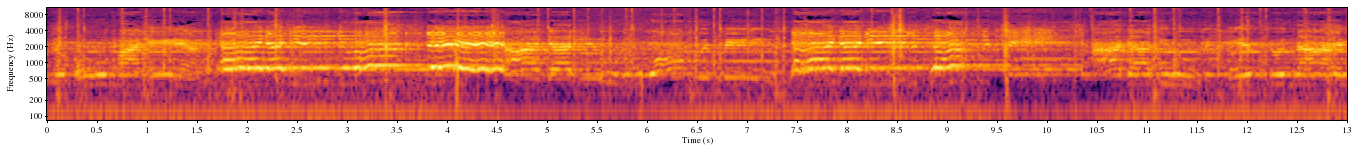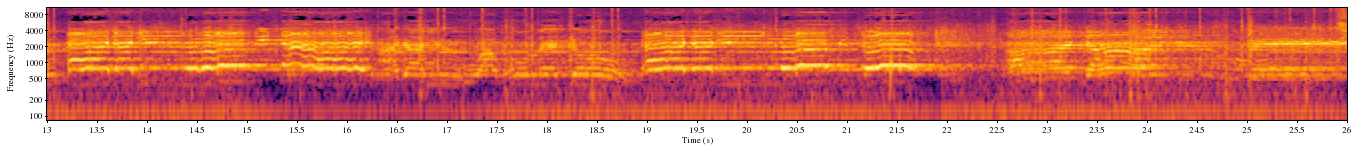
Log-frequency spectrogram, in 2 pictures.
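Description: Animated skeleton bride and groom Halloween figures singing a recorded duet through small built-in speakers. The song sounds thin and tinny, with the two voices taking turns, over a steady low hum.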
